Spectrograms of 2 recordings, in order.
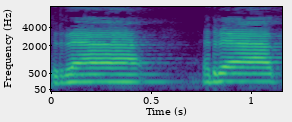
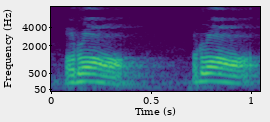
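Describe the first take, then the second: First: The R is light and thin. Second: The R is heavy, filling the mouth. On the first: "ये बारीक" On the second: "मोटा पढ़ रही हूँ आवाज मुंह भर को जा रही है"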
